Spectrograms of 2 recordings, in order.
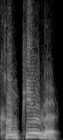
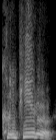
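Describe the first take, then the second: First: The stress falls on the second syllable. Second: The stress falls on the second syllable.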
